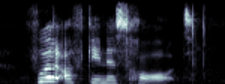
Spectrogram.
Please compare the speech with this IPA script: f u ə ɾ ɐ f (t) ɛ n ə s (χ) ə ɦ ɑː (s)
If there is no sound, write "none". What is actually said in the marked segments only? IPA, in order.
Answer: k, χ, t

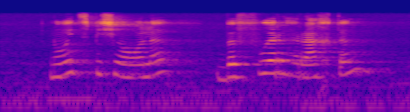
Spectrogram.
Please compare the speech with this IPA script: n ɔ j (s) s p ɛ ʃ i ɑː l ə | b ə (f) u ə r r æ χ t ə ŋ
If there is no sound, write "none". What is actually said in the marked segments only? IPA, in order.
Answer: t, f

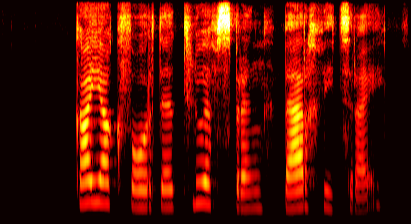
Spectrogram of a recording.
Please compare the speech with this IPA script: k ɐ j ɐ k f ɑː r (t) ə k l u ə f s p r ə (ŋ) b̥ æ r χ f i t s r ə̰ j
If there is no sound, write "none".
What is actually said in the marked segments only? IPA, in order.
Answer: t, ŋ

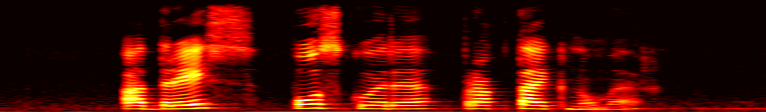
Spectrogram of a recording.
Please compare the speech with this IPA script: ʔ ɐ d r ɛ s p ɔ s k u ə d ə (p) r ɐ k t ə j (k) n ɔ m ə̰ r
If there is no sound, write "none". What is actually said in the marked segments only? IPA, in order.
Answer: p, k

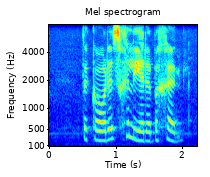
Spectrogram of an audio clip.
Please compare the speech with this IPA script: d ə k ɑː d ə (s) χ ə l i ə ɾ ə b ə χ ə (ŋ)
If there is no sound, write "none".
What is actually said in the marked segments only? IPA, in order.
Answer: s, n

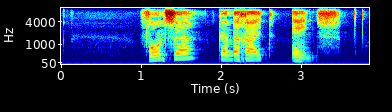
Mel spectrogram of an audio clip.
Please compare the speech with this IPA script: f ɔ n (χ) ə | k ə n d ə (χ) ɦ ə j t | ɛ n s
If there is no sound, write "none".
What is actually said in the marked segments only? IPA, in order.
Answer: s, χ

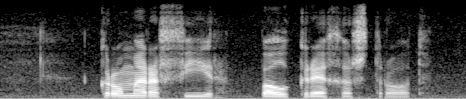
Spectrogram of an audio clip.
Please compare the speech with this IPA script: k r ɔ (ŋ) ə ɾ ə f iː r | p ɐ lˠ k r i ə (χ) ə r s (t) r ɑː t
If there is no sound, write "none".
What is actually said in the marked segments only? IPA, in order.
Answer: m, χ, t

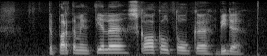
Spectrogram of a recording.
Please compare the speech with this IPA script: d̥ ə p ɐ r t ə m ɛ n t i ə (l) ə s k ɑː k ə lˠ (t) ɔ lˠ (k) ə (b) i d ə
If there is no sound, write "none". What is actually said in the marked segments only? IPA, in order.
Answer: l, t, k, b

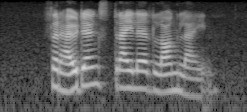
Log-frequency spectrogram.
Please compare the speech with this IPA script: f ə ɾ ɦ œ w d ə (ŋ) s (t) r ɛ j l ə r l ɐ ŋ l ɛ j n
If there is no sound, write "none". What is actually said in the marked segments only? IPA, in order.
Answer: ŋ, t

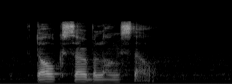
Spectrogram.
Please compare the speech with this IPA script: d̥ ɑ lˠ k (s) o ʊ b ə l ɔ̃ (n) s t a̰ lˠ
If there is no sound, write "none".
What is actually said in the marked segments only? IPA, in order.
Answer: s, ŋ

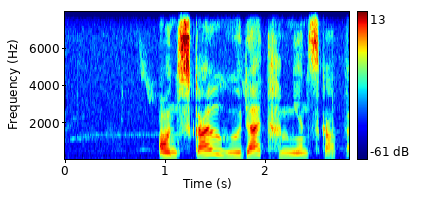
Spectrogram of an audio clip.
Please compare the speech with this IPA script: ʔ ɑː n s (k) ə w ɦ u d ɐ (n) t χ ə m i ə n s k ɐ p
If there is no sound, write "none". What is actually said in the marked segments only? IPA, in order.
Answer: k, none

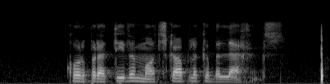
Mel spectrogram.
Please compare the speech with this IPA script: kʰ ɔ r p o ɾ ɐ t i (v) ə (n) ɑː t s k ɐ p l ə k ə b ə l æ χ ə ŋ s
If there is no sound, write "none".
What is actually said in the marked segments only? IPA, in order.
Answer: v, m

